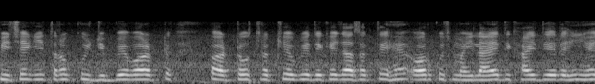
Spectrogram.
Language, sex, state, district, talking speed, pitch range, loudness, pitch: Hindi, male, Bihar, Araria, 210 wpm, 220-230 Hz, -18 LUFS, 225 Hz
